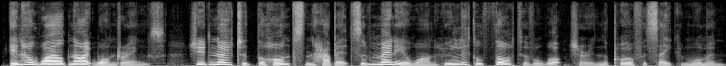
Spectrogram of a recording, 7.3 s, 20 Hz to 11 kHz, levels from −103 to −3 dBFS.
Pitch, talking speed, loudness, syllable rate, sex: 215 Hz, 225 wpm, -19 LUFS, 5.5 syllables/s, female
